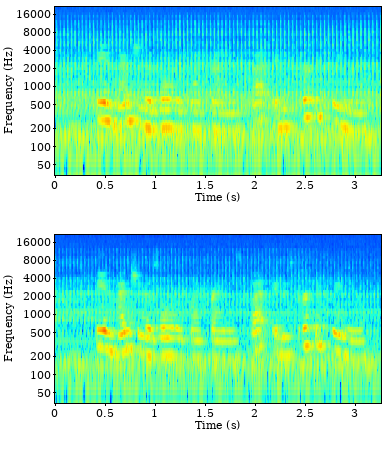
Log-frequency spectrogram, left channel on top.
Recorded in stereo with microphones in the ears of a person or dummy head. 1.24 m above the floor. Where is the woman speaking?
75° right (ahead or behind), 4.5 m.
